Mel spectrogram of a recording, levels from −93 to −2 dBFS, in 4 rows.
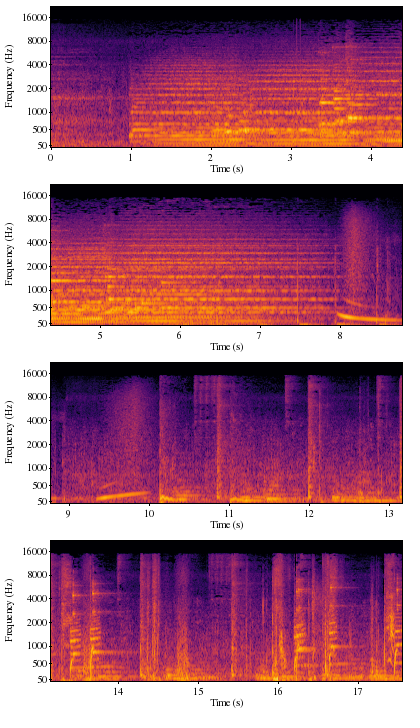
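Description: Chunks out of order: a 42.67 ms block of audio was written one chunk late at 3.03 to 3.12 s and 16.56 to 16.64 s, and two chunks late at 8.70 to 8.83 s. Each swap jumbles the sound briefly, leaving three hard joins.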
